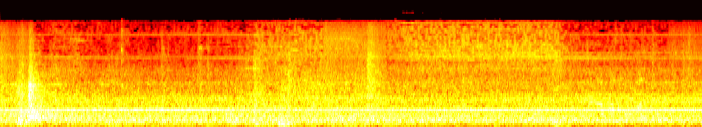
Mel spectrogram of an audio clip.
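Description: Plastic sheet extrusion line running: a steady machine noise with a constant hum. There is a sharp knock about half a second in and a couple of faint clicks later.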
